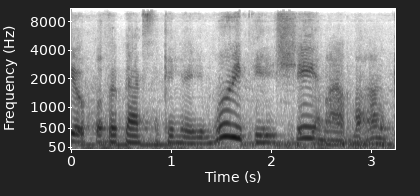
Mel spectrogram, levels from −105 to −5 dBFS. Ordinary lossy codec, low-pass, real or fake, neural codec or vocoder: Opus, 24 kbps; 9.9 kHz; fake; codec, 44.1 kHz, 1.7 kbps, Pupu-Codec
